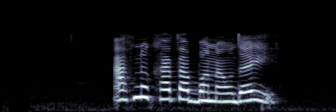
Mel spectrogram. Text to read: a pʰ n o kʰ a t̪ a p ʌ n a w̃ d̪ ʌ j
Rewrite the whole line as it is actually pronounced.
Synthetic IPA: a pʰ n o kʰ a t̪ a b ʌ n a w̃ d̪ ʌ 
